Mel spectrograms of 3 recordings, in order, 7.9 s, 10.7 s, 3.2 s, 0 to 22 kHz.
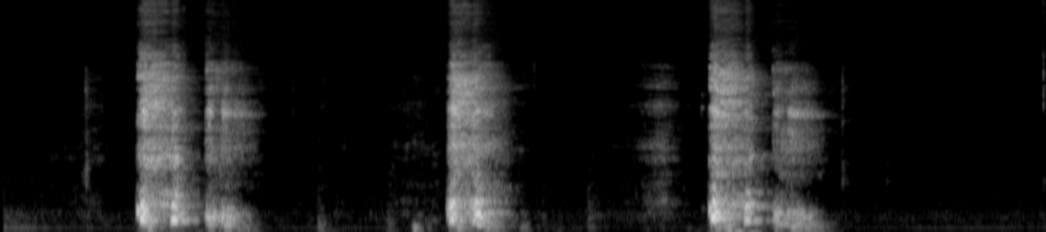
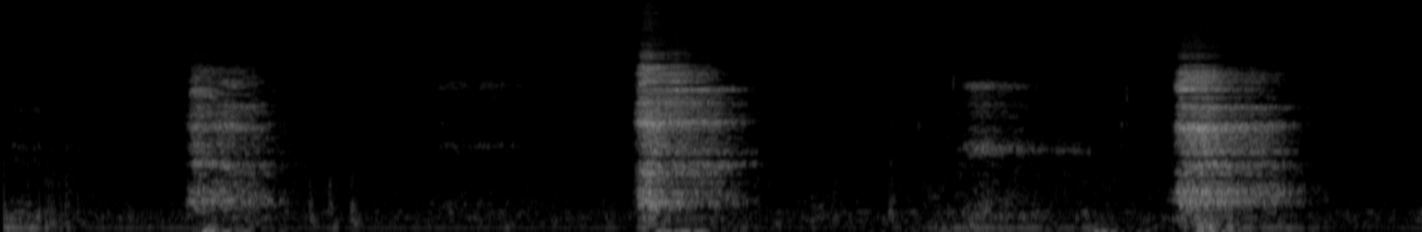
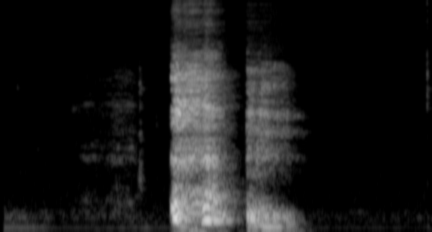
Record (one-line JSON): {"three_cough_length": "7.9 s", "three_cough_amplitude": 21566, "three_cough_signal_mean_std_ratio": 0.29, "exhalation_length": "10.7 s", "exhalation_amplitude": 944, "exhalation_signal_mean_std_ratio": 0.36, "cough_length": "3.2 s", "cough_amplitude": 20162, "cough_signal_mean_std_ratio": 0.31, "survey_phase": "beta (2021-08-13 to 2022-03-07)", "age": "45-64", "gender": "Male", "wearing_mask": "No", "symptom_none": true, "smoker_status": "Ex-smoker", "respiratory_condition_asthma": false, "respiratory_condition_other": false, "recruitment_source": "REACT", "submission_delay": "1 day", "covid_test_result": "Negative", "covid_test_method": "RT-qPCR", "influenza_a_test_result": "Negative", "influenza_b_test_result": "Negative"}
